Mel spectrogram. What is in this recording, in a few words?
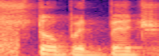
stupid bitch male; Voice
